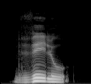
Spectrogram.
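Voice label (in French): "velo", French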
